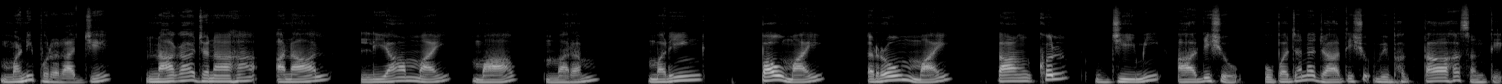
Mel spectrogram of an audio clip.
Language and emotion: Sanskrit, neutral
